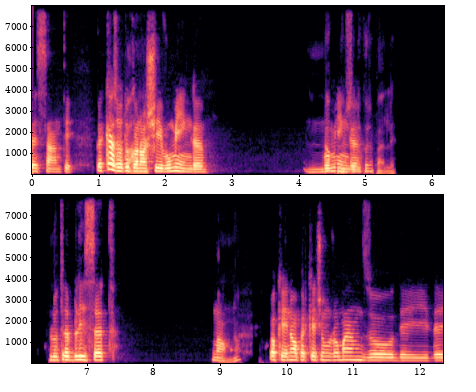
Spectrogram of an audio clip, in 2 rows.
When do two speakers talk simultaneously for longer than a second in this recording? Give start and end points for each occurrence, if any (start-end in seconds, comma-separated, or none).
none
